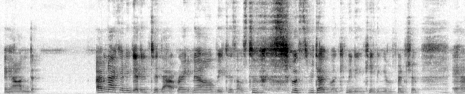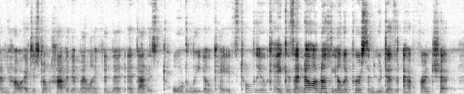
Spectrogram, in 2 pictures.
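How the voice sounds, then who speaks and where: A woman with a bright, sharp-edged voice talks openly to her camera in a personal confessional vlog. She is candid and emotional, caught between laughter and near tears. Her talk breaks into quick bursts of exasperation with casual swearing. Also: lowish voice. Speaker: vlogger.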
